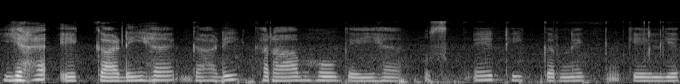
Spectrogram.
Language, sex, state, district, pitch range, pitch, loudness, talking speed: Hindi, female, Punjab, Fazilka, 170-190 Hz, 175 Hz, -22 LUFS, 125 wpm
